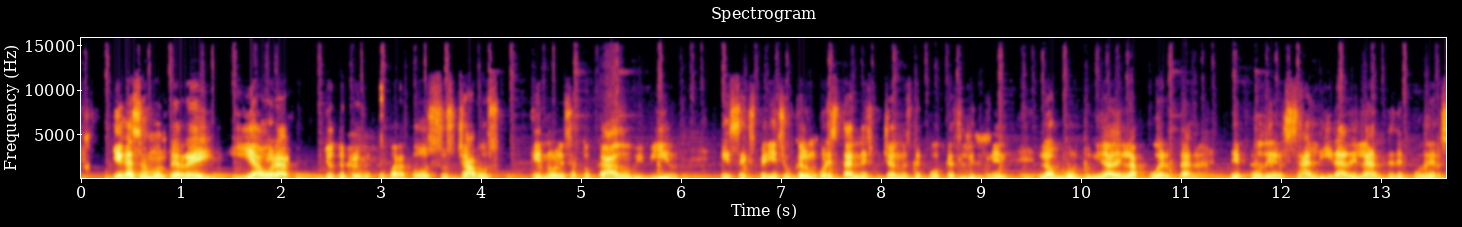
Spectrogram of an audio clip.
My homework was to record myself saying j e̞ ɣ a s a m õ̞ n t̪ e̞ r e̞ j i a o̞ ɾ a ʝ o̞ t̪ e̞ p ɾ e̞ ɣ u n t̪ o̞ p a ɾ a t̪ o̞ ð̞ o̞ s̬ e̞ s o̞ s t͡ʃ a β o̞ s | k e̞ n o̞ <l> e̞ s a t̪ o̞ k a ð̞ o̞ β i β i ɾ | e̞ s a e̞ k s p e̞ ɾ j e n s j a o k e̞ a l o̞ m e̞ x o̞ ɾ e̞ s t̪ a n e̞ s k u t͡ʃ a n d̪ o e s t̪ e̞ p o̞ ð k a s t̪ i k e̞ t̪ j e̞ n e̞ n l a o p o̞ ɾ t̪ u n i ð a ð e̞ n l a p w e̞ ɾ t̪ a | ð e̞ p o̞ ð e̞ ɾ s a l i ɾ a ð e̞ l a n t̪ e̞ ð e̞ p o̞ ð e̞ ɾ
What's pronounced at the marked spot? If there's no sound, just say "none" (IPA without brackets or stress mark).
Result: l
